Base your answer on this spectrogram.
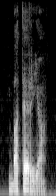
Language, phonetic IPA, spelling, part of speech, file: Polish, [baˈtɛrʲja], bateria, noun, Pl-bateria.ogg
